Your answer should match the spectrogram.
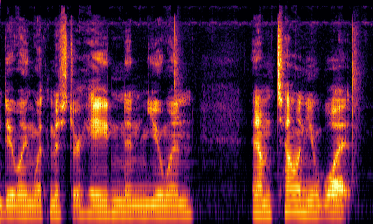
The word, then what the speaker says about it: Ewan: Hayden and Ewan, and I'm telling you what, this year is crazy.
